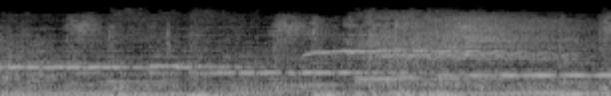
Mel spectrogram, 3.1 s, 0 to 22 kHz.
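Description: A horse belonging to a riding club captain in Trails of Cold Steel 2 whinnies, with a rising neigh over clip-clopping hooves, all set within a continuous game music bed.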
